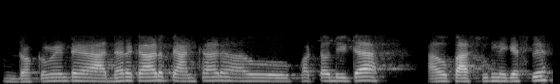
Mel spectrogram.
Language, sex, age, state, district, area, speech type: Odia, male, 18-30, Odisha, Khordha, rural, conversation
